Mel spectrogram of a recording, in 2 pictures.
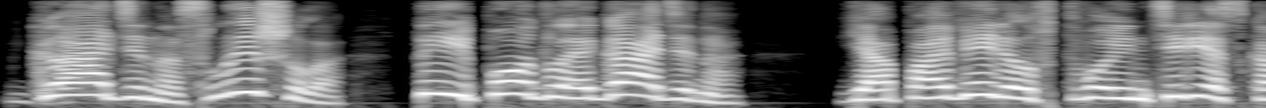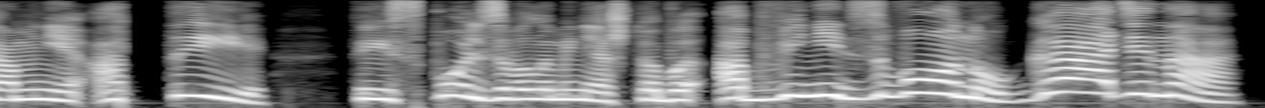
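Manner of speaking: высоко и громко, с обвинением; ори, не сдерживая ярости; яростный ор. A narrator's reading. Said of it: "уже не сдерживая свою ярость, орал". (яростно орать на предательницу)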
